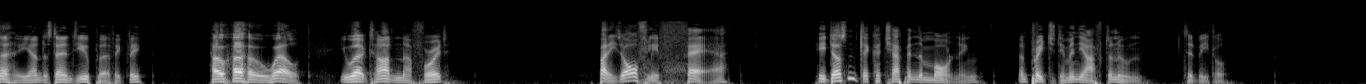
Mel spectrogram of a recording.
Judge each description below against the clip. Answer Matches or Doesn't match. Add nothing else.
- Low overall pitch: Matches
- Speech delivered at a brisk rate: Doesn't match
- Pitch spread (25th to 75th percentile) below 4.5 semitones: Doesn't match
